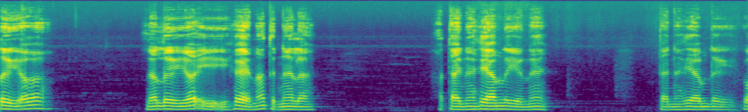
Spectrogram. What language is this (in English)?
Tlacoatzintepec Chinantec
